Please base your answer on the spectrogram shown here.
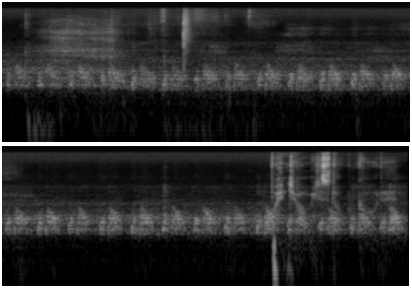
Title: Hearing our baby's heartbeat for the first time! ♡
